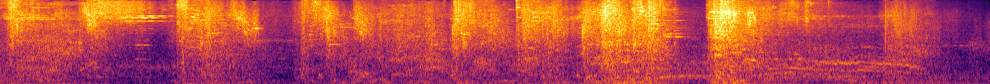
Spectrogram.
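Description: Magic blasts and sword strikes burst out in quick, overlapping bursts.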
